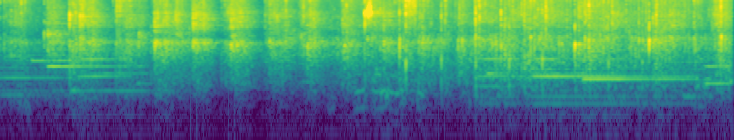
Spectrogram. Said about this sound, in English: Oh, the way you are clapping, I'm not sure you are in church.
